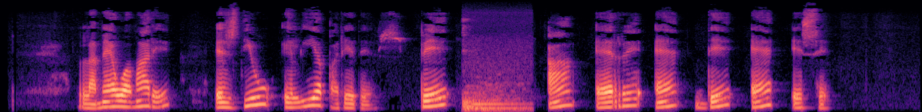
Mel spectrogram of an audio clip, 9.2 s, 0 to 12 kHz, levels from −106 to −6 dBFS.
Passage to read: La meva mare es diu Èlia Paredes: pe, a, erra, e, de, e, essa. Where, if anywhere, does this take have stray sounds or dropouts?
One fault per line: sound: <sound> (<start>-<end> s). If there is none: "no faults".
sound: thud (4.6-5.3 s)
